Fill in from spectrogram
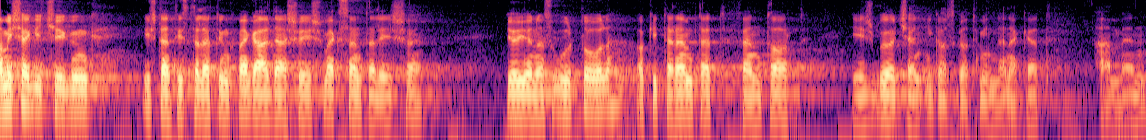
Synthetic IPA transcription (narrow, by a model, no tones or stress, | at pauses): ɒmiʃɛɡiːt͡ʃːeːɡyŋkiʃt̪ɛnt̪ist̪ɛlɛt̪yŋkmɛɡaːld̪aːʃɒeːʃmɛksɛnt̪ɛleːʃɛ | jøjːø̞nɒzuːrt̪oːlɒ̰kit̪ɛɾɛmt̪ɛt̪ːfɛnt̪ɒrt̪eːʒbø̞lt͡ʃɛniɡɒzɡɒt̪mind̪ɛnɛkɛt̪ | amːɛn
